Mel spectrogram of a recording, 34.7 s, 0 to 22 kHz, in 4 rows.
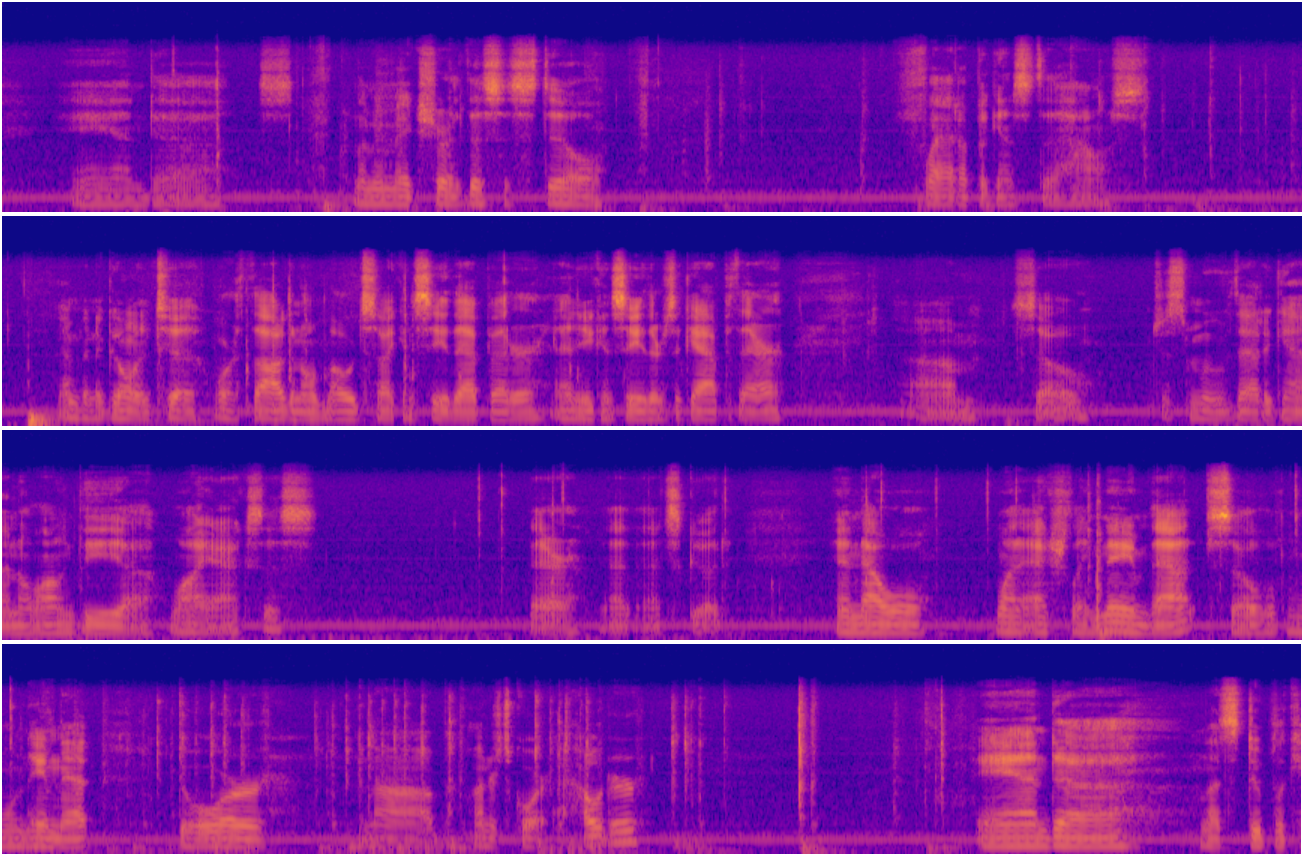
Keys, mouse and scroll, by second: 1.8 scroll up 1, 3.3 ctrl+KP_4, 3.6 ctrl+KP_4, 5.3 KP_3, 6.8 ctrl+KP_4, 7.3 ctrl+KP_4, 7.6 ctrl+KP_4, 7.6 ctrl+KP_8, 8.3 ctrl+KP_8, 9.6 KP_5, 10.8-12.0 scroll up 9, 12.8-14.6 scroll up 1, 15.6 g, 21.1 click, 21.1 middle click, 23.1 scroll down 1, 23.8 middle click, 24.3 middle click, 25.8 click, 26.3 click.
